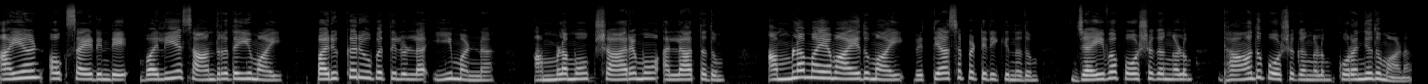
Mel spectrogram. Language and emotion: Malayalam, neutral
